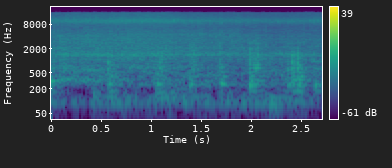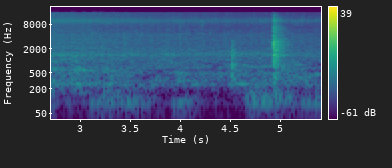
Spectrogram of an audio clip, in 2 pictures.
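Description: Chili powder and turmeric are stirred in a frying pan over a steady, quiet sizzle, with faint scraping strokes and a sharper single clink near the end.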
